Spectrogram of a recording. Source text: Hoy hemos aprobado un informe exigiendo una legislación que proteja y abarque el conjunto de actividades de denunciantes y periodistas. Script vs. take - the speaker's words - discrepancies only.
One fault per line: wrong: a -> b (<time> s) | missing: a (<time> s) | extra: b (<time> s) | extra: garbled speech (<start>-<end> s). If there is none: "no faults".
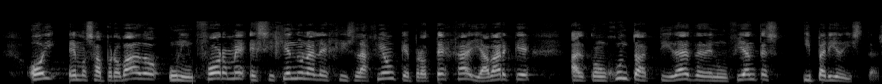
no faults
